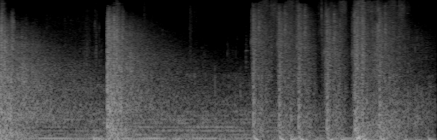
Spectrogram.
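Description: In a Sunkenland battle, bandits fire a Benelli shotgun in bursts: a sharp blast, then a rapid volley of heavy booming shots, loud and close, over a low steady game hum.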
